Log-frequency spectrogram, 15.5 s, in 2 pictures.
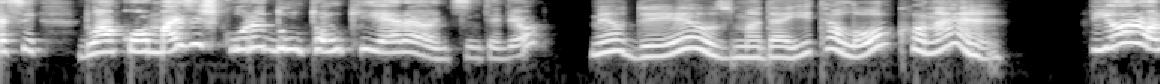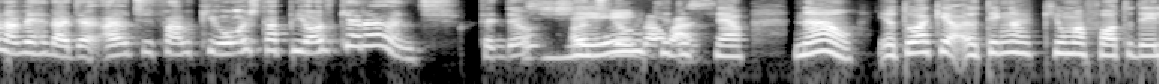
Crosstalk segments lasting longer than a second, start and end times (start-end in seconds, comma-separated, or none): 11.2-12.6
